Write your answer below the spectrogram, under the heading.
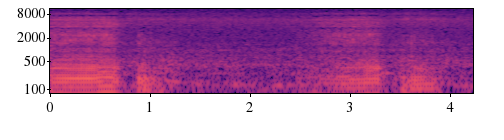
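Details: Bloodhound snoring: a deep, rumbling low snore with a harmonic buzz that fades into a quiet pause, then softer breathy rasps return, two or three snore phases within a few seconds indoors.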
